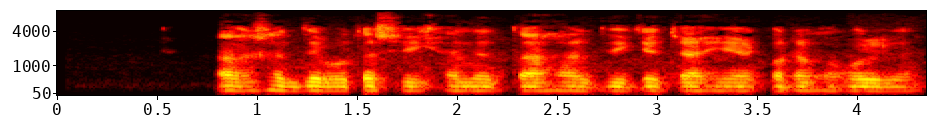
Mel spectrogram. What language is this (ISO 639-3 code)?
ben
